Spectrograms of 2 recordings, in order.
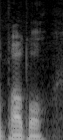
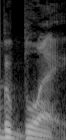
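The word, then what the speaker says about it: Bublé: who's a fan of as I called it Michael bubble Buble I'm like why do i but it's it looks like bubbles she's like no it's pronounced Buble and I'm like -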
